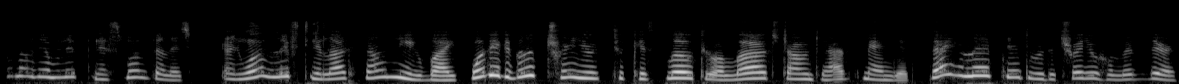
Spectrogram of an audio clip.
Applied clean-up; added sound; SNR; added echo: neural mask model DeepFilterNet 3.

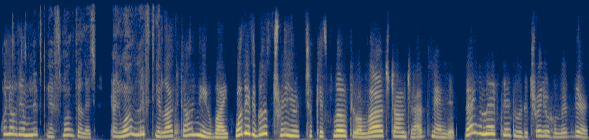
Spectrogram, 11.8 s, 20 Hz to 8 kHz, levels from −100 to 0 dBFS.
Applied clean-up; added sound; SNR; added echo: neural mask model Resemble Enhance denoiser.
